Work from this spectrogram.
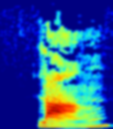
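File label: "lang", Mandarin Chinese pinyin, tone 3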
